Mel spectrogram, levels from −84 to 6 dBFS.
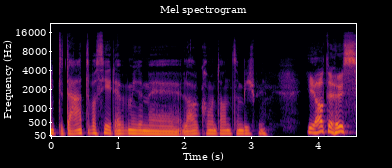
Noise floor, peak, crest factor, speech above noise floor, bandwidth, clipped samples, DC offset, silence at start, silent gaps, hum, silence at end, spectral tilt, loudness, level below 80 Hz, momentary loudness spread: -53 dBFS; -8 dBFS; 18 dB; 29 dB; 16 kHz; under 0.1%; under 0.1%; 0 s; none; none; 0 s; -5.5 dB/octave; -26 LUFS; -50 dBFS; 10 LU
